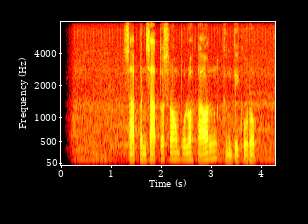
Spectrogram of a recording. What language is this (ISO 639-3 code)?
jav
